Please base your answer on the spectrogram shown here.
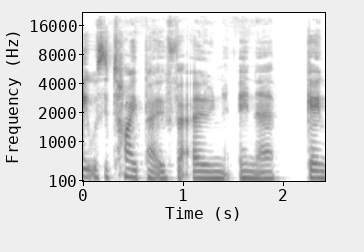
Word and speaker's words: pwn: So famously, there's a word which is pronounced like own, but it's spelled PWN.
